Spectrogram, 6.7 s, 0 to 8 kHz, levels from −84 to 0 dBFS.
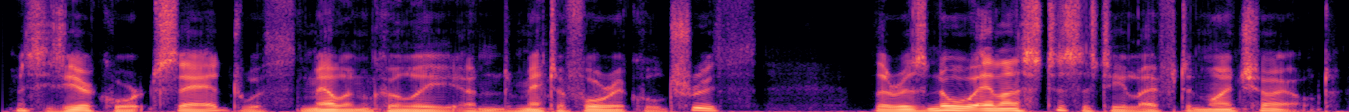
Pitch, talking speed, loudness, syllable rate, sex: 100 Hz, 140 wpm, -17 LUFS, 4.9 syllables/s, male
